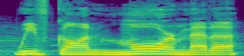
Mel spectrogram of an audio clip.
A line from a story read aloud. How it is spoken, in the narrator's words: Theodore groaned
